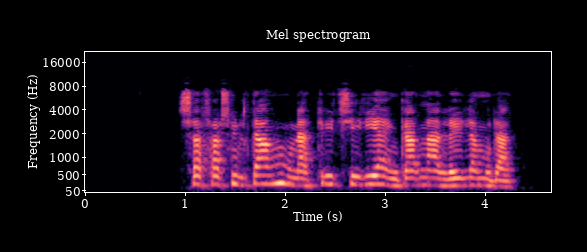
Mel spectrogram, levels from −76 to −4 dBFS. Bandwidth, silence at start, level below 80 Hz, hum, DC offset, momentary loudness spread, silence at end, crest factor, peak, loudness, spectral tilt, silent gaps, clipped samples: 9.2 kHz; 0.95 s; -72 dBFS; none; under 0.1%; 7 LU; 0.35 s; 18 dB; -2 dBFS; -16 LUFS; -2.5 dB/octave; none; under 0.1%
